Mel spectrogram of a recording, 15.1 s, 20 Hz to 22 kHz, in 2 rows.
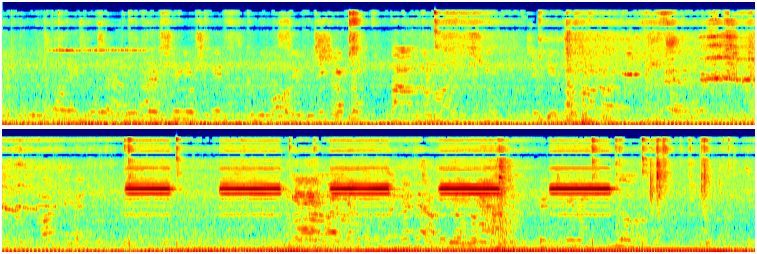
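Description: Interior of a Volvo B5LH hybrid double-decker bus: the engine's low steady rumble, whose note shifts about nine seconds in. Near the end, five high beeps about a second apart, the bus's door warning.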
